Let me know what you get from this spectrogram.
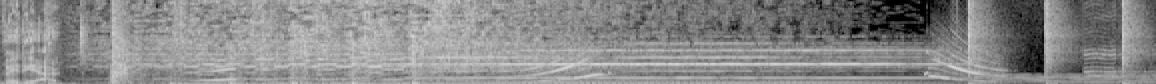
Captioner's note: lively music; graphic whooshing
